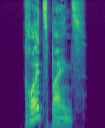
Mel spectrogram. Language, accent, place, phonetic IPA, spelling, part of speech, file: German, Germany, Berlin, [ˈkʁɔɪ̯t͡sˌbaɪ̯ns], Kreuzbeins, noun, De-Kreuzbeins.ogg
- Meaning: genitive singular of Kreuzbein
